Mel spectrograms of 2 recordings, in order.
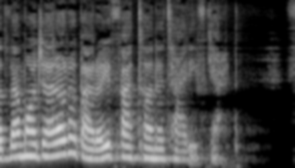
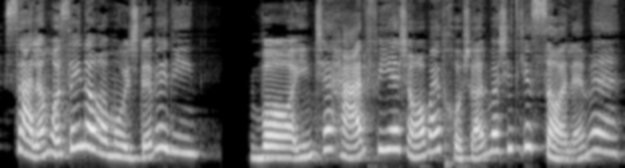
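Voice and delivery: louder, bright forced greeting; changed tone; 6 semitones higher, 7 dB louder than usual. Acted. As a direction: put on a bold cheerful front. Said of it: "لحن صدای مادر عوض شد". (مادر با لحنی تازه به پدر)

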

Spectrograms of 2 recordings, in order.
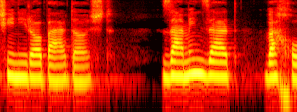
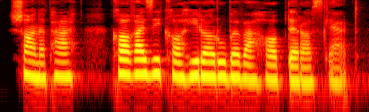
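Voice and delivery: ordinary delivery

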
